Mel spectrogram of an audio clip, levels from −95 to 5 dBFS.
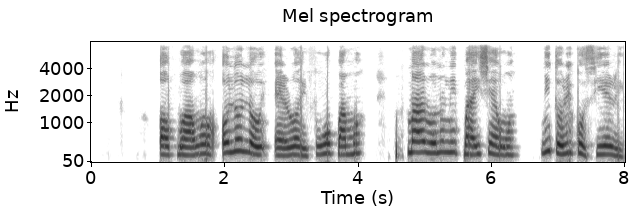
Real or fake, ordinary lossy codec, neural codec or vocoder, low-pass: fake; none; codec, 16 kHz, 4 kbps, FreqCodec, larger model; 7.2 kHz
